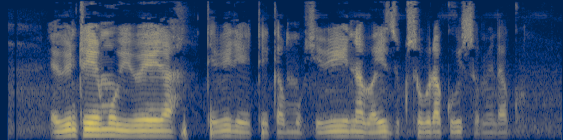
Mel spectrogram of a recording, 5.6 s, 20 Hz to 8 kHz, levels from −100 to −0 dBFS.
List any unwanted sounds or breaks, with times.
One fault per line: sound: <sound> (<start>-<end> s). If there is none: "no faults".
no faults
